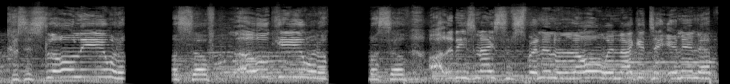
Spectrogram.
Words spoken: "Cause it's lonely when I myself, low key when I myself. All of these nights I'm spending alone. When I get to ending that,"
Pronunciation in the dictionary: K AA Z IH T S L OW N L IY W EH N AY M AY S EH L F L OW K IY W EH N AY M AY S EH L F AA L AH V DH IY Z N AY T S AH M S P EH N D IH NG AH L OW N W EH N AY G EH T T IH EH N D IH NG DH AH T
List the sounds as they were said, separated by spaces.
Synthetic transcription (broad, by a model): K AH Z IH T S L OW N L IY W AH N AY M AY S EH L F L OW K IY W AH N AY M AY S EH L F AA L AH V DH IY Z N AY T S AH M S P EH N D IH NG AH L OW N W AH N AY G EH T T IH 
